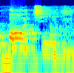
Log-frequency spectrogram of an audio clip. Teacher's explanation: são as palavras que possui a antepenúltima sílaba forte e todas elas são acentuadas então ótima quem a sílaba forte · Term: proparoxítona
